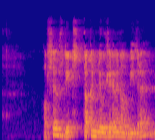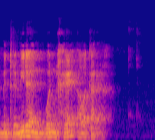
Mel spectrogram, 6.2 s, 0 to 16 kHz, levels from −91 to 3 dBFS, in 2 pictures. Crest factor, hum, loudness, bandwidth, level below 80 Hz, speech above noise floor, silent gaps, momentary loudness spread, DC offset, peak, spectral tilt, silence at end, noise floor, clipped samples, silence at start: 22 dB; none; -23 LUFS; 9.6 kHz; -50 dBFS; 45 dB; none; 9 LU; under 0.1%; -4 dBFS; -6 dB/octave; 0.95 s; -68 dBFS; under 0.1%; 0.85 s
